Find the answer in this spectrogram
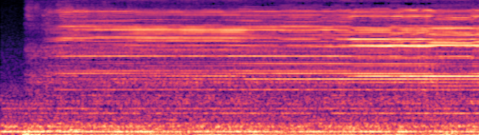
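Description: Steady electronic drone from a film score: a dense, buzzing hum of many held high tones that comes in suddenly just after the start, over a low mains-like hum.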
